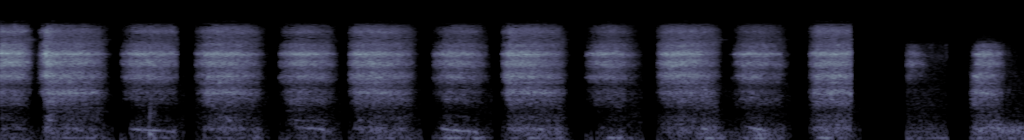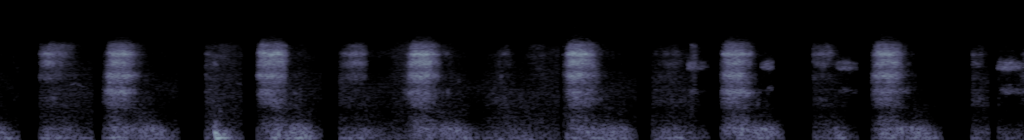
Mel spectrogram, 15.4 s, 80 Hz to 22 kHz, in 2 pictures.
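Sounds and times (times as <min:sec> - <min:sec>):
forceful rapid breathing exercise: 0:00.0 - 0:15.3.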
